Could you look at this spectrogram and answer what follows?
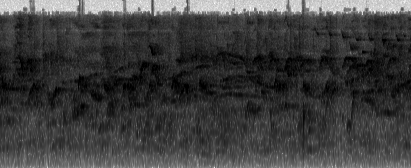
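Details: White-rumped shama, a caged contest bird just after moulting, singing intensely; dense, fast torrent of varied whistles, trills and harsh squawky notes, continuous without pause.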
